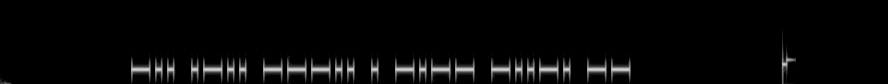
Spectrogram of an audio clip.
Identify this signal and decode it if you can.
Morse code, heard as a keyed tone, about 20 wpm, 700 Hz. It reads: DL8EY/M
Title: Difficult Call Signs 20wpm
